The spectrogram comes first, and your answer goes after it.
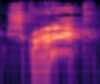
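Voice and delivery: very high, shrill squawk; parrot squawk. Acted. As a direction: let out a startled bird squawk. Parrot nearly falls off.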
